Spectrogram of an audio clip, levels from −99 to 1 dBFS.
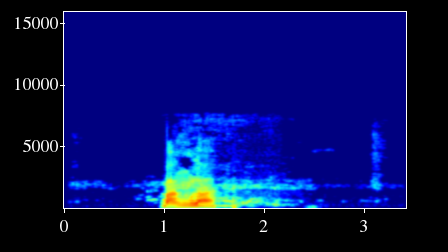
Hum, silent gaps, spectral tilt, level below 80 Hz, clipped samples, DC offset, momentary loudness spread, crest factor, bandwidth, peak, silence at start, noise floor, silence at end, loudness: none; none; -9 dB/octave; -70 dBFS; under 0.1%; under 0.1%; 20 LU; 24 dB; 7.4 kHz; -4 dBFS; 0.95 s; -79 dBFS; 1.7 s; -20 LUFS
